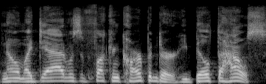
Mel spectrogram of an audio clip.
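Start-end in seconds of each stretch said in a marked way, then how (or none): none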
